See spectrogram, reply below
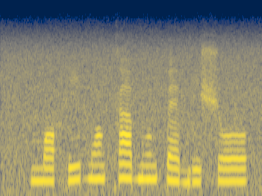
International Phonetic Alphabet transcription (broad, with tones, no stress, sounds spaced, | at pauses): m ɔ˨ h i˨˦ b ɔ̃˧ k a˦ b ũ˧ k͡p ɛ˨ b i˨ ʃ o˧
